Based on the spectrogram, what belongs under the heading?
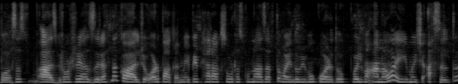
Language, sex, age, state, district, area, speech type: Kashmiri, female, 18-30, Jammu and Kashmir, Kulgam, rural, spontaneous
